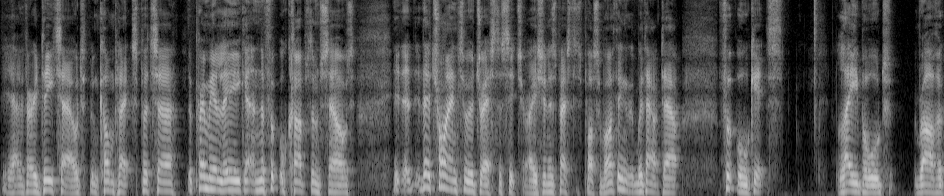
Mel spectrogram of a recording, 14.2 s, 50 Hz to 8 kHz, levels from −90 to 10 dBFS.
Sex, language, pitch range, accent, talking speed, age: male, English, 110-140 Hz, British, 140 wpm, 40-59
